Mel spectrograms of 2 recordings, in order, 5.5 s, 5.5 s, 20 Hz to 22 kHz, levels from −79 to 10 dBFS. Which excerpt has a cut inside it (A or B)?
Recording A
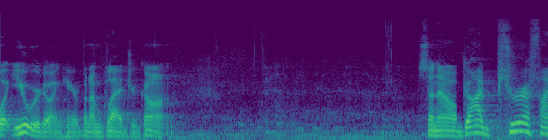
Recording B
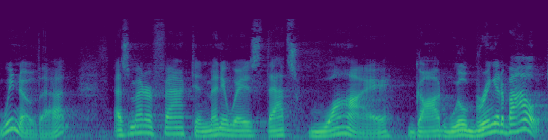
A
